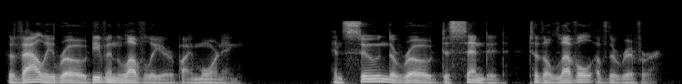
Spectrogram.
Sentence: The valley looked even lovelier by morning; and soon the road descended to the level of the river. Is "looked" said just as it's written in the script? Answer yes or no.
no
